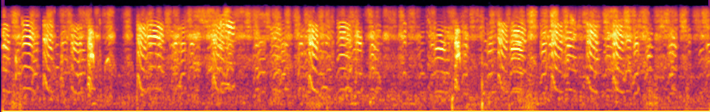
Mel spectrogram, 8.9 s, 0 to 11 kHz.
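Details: Double-barred finches raising chicks, recorded 4 June 2011: a dense, continuous chatter of squeaky, rapidly upswept and looping call notes, many overlapping, with brief clicks and rustles beneath.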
